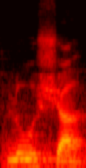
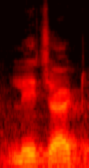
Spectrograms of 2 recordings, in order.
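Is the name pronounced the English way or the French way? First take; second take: French; English. First: The name is said with a French pronunciation. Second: The name is said with an English pronunciation. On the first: "if in case we have to pronounce it in French" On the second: "it's called LayChat"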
